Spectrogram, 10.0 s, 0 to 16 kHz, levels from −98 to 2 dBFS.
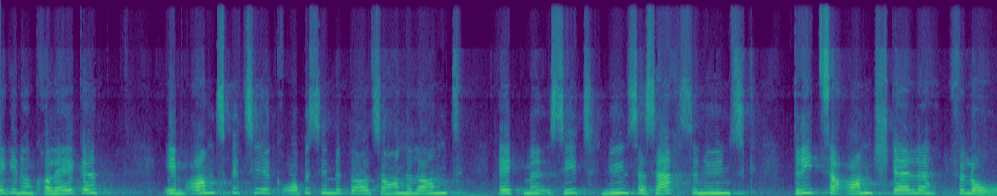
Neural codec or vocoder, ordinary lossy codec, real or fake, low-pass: none; Opus, 16 kbps; real; 14.4 kHz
